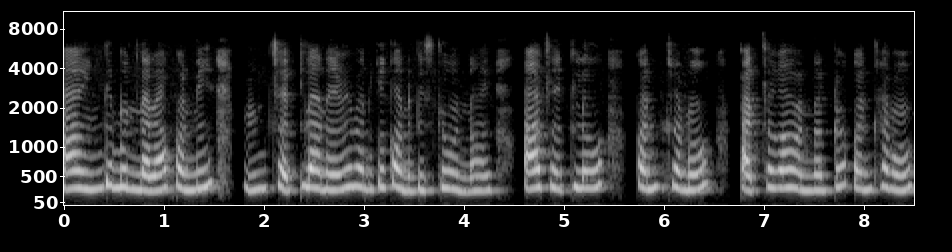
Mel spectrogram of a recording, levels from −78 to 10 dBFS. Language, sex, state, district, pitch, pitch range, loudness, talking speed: Telugu, female, Andhra Pradesh, Krishna, 295 Hz, 270-315 Hz, -16 LUFS, 90 wpm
